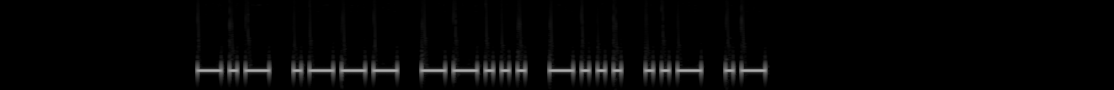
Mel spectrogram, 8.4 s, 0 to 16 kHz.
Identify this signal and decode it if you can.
Morse code, heard as a keyed tone, about 21 wpm, 700 Hz. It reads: KJ7BUA
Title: USA Call Signs - 6 Characters - Repeated 3x - 20wpm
